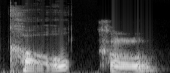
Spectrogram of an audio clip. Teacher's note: 口 is like a K-O-U, 口. Yeah, and it's a third tone, so we go down first and up, and we make some effort and take our time. 口. 口.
